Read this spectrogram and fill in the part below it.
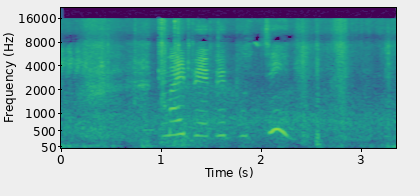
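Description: A young child speaks briefly in a high voice.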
